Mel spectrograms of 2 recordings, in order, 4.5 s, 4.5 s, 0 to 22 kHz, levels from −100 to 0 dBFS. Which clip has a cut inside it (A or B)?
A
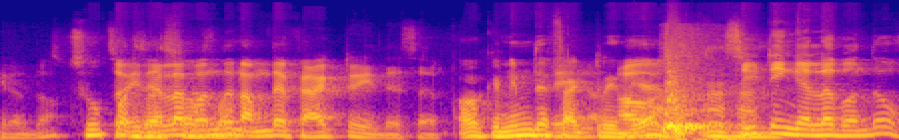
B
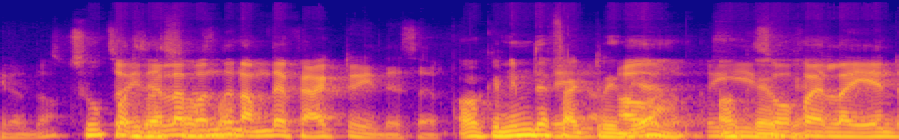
A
